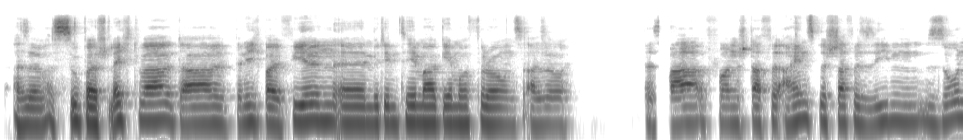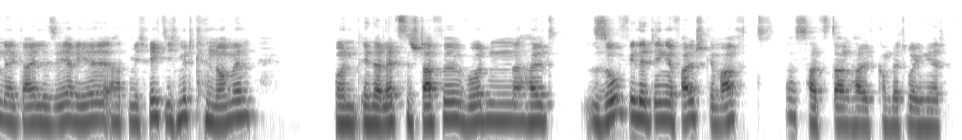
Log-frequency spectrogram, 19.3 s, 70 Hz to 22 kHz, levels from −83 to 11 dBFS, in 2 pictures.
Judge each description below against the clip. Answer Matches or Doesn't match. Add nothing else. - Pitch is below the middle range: Doesn't match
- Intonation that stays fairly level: Matches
